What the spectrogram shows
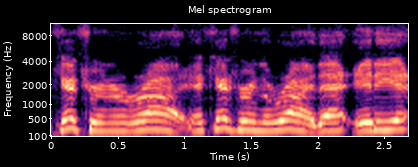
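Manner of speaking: loud, high-pitched, mock blurt. Quoting what the man said loudly when handed the book and credit card. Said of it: "he said in a loud voice".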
